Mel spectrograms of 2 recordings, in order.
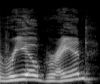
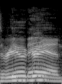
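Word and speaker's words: Rio Grande: fist everything in Texas is pronounced wrong the Rio Grand yeah that's crazy yeah the the that's Rio Grand the river in Waco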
